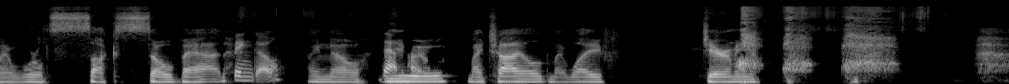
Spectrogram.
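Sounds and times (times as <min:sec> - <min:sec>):
speech: 0:00.0 - 0:06.2, 0:07.0 - 0:08.7
coughing: 0:07.3 - 0:08.8.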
